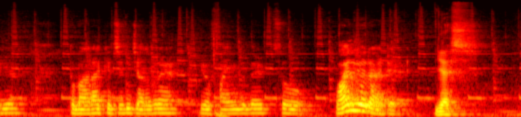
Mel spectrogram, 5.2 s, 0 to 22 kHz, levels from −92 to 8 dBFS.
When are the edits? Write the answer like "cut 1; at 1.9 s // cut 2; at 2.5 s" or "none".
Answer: none

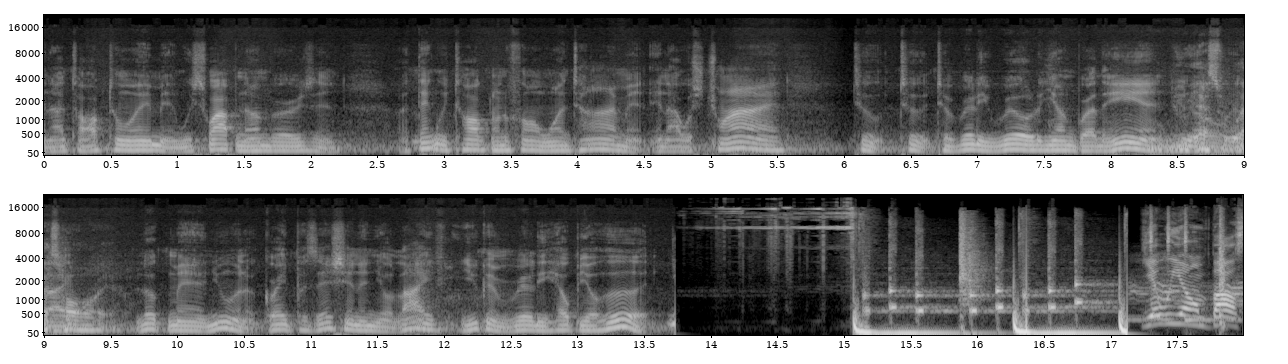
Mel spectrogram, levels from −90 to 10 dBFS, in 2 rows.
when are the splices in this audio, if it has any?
cut 1; at 13.7 s

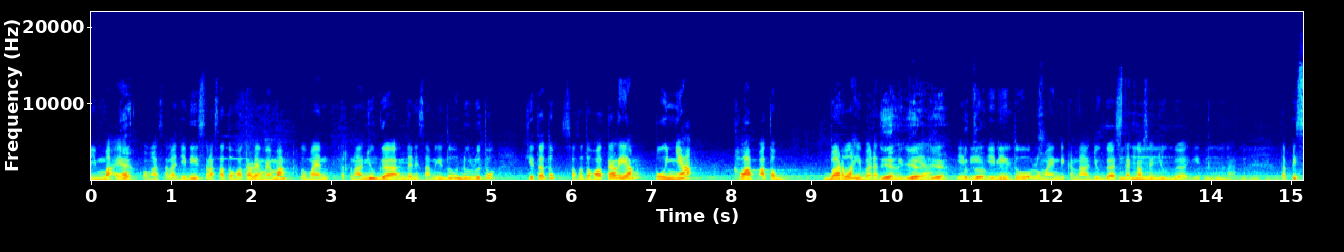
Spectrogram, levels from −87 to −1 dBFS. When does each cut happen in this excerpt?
cut 1; at 2.6 s // cut 2; at 5.9 s // cut 3; at 6.9 s

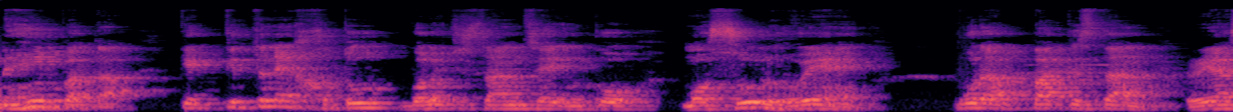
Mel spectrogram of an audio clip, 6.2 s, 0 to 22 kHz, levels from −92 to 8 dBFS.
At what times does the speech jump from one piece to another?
cut 1; at 4.4 s

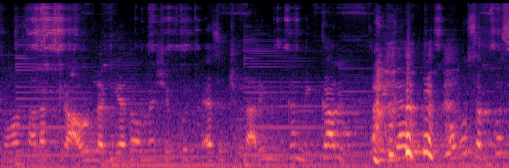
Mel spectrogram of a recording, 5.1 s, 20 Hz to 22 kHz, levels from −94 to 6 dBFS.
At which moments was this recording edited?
none

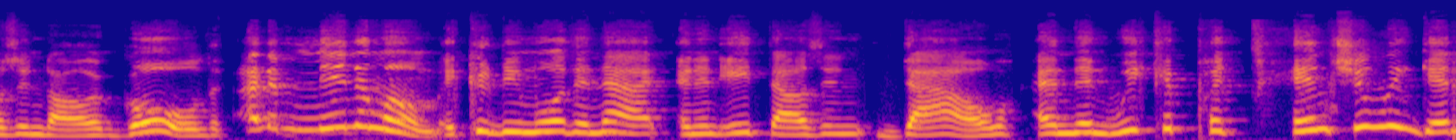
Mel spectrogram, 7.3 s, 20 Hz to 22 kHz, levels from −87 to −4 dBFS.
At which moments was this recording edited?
cut 1; at 1.1 s // cut 2; at 5.1 s

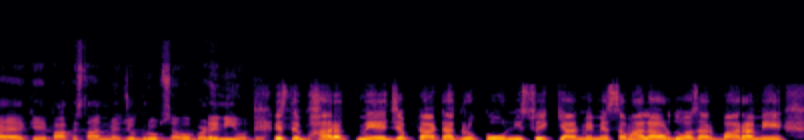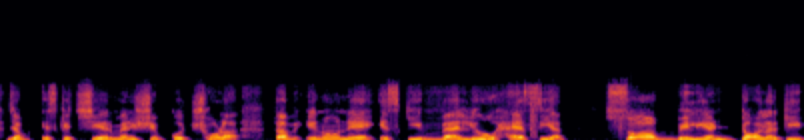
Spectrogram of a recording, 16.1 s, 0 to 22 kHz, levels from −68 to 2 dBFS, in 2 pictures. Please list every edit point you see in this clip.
cut 1; at 2.6 s

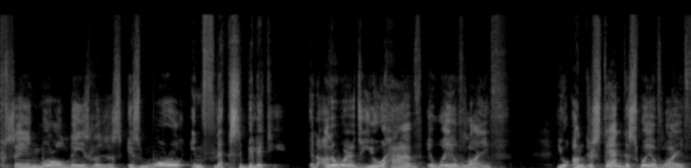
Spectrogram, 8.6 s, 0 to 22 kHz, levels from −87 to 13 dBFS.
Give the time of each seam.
none

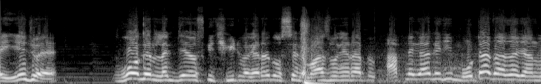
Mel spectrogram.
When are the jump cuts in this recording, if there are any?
cut 1; at 3.7 s

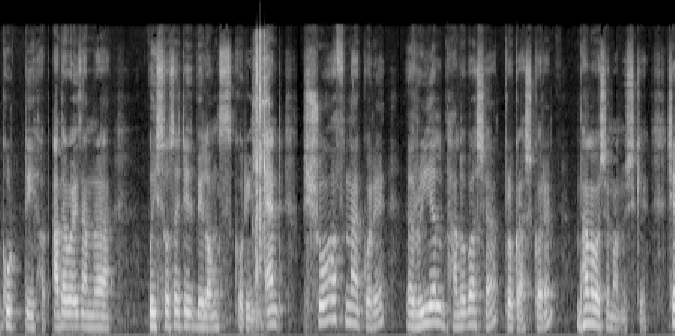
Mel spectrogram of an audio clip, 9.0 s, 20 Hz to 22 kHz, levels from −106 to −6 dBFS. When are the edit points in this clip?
cut 1; at 3.4 s

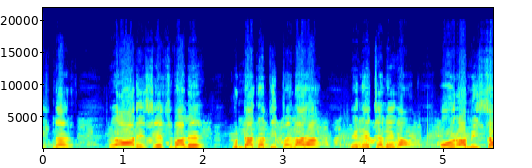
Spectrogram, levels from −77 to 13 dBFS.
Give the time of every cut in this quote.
none

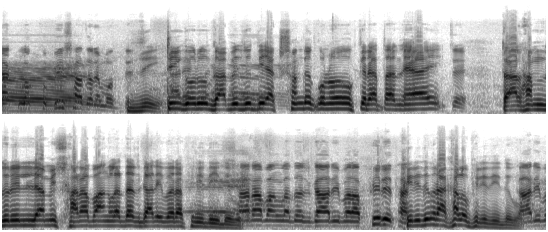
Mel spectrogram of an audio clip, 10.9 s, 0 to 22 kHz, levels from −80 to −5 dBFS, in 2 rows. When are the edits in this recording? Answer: cut 1; at 1.5 s

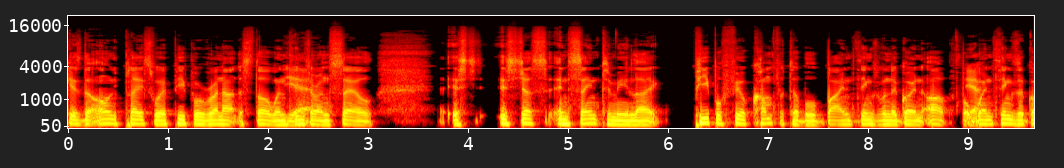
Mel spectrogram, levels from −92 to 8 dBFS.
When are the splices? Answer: none

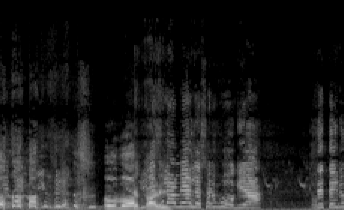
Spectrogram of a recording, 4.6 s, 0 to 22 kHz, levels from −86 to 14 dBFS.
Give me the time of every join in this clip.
cut 1; at 1.8 s

